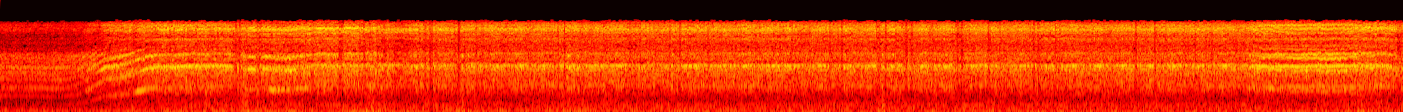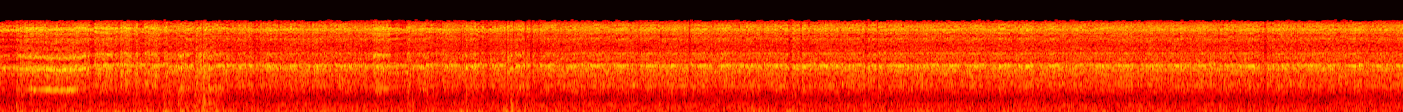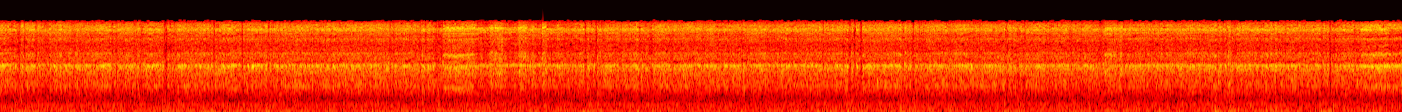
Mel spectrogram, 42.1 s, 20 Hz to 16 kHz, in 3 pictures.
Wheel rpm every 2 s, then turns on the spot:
120, 220, 230, 230, 230, 230, 220, 220, 230, 230, 230, 230, 230, 230, 230, 230, 230, 230, 230, 230, 240.
none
